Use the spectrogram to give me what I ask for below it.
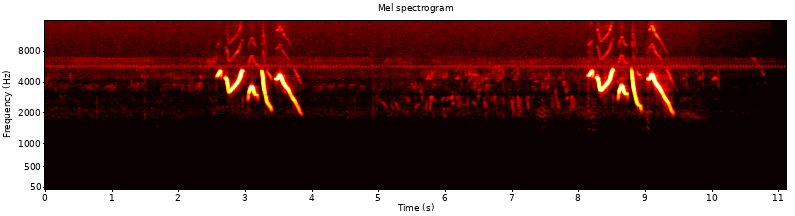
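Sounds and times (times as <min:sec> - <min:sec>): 
common rosefinch Carpodacus erythrinus whistled song: 0:02.3 - 0:03.9, 0:05.6 - 0:09.5.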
